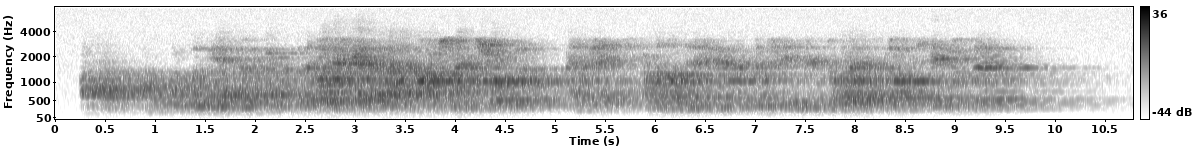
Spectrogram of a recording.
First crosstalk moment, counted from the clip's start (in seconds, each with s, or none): 2.5 s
